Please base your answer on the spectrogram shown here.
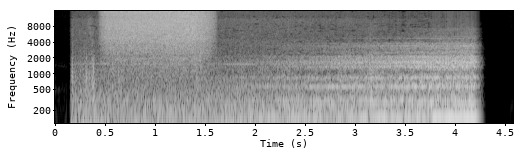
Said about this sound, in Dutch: we horen een geluid van Dyson. Uit de video waarin ze de koptelefoon met persoonlijke luchtfilter tonen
